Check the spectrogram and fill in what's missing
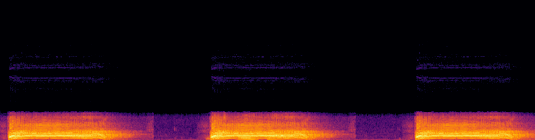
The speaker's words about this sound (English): Okay, shut up. You can stop screaming now.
